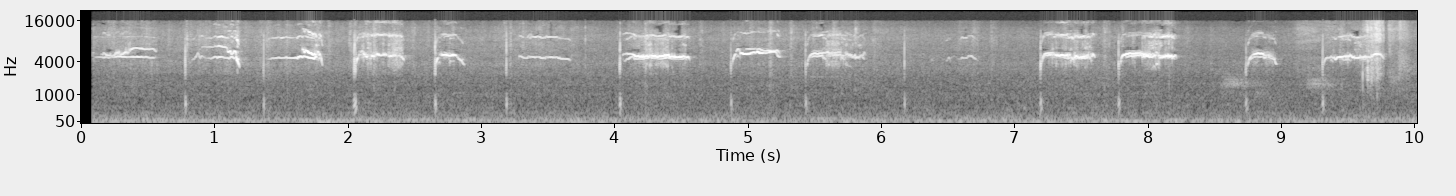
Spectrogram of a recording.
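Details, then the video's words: A baby pigeon being cuddled gives thin, high, squeaky peeps in quick, uneven bursts, with soft rustling and tapping from handling underneath. "Baby pigeon sound"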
